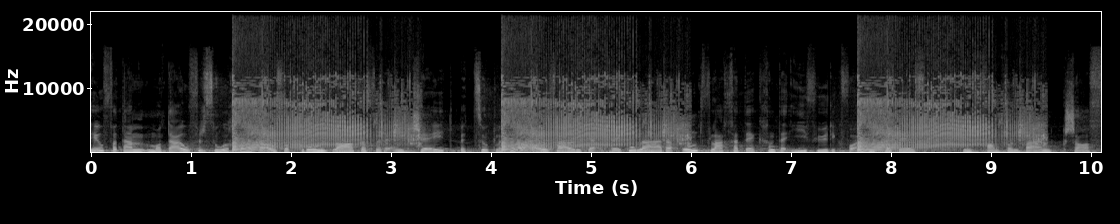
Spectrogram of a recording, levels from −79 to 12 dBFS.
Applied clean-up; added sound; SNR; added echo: none; Fart; 2 dB; none.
